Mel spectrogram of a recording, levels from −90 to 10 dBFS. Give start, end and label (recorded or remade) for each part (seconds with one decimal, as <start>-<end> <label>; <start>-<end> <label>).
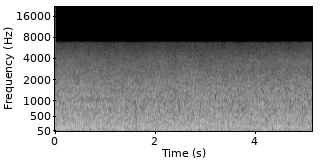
0.0-5.2 remade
